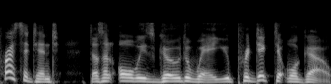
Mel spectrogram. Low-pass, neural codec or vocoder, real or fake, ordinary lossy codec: 7.2 kHz; codec, 24 kHz, 1.2 kbps, DualCodec; fake; Opus, 32 kbps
